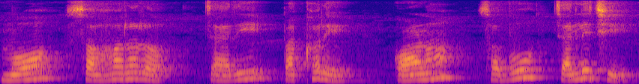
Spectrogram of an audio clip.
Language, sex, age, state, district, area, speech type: Odia, female, 60+, Odisha, Khordha, rural, read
